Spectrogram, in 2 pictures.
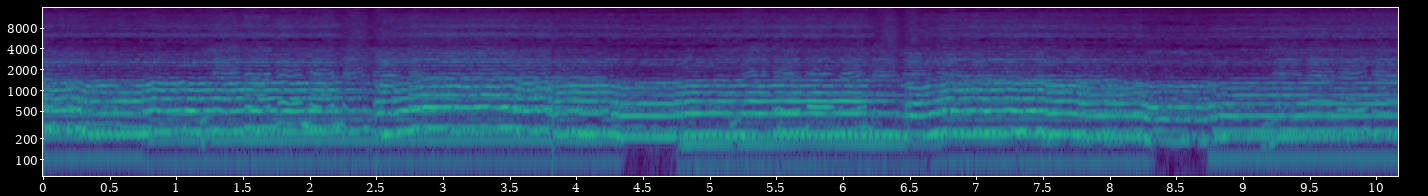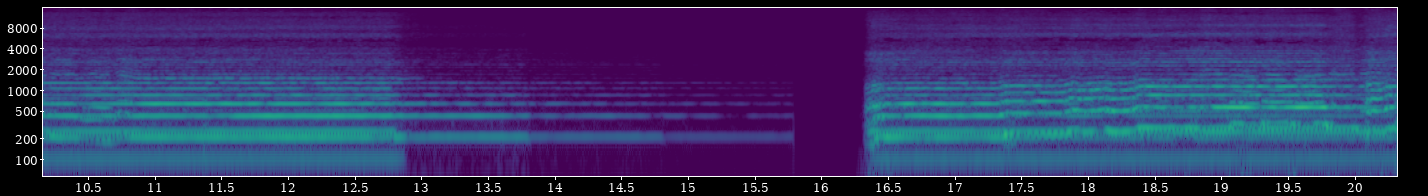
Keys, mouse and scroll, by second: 0.8 alt+scroll down 1, 1.4 alt+scroll, 1.4 ctrl+alt+2, 2.2 double click, 3.7 ctrl+shift+[, 4.3 alt+scroll up 1, 5.2-5.6 alt+scroll up 1, 5.8 alt+scroll down 1, 7.7 space, 8.7 space, 9.0 shift+click, 9.3 shift+click, 9.6 ctrl+c, 10.3 alt+scroll up 1, 10.7-11.9 typing, 11.4 alt+scroll down 1, 12.0 alt+scroll up 1, 13.4 alt+scroll up 1, 16.1 alt+scroll down 1, 16.6 double click, 17.4 ctrl+2, 17.8 alt+scroll up 1, 18.6 double click.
